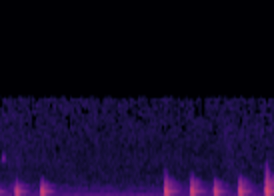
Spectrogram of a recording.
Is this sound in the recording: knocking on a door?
yes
